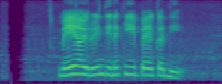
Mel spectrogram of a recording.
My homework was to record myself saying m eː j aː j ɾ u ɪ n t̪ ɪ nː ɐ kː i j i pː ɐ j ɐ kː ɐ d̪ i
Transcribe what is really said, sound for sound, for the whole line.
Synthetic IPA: m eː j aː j ɾ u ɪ n d̪ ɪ n ɐ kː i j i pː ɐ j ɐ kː ɐ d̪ i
